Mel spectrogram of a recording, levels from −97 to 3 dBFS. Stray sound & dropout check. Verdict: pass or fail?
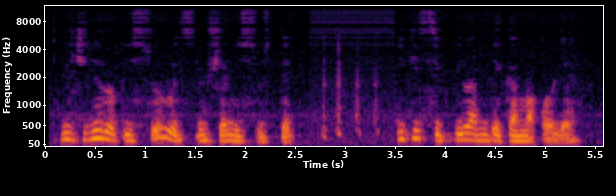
fail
